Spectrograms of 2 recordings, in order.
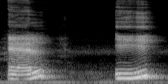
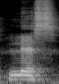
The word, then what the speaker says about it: les: le it is not less it is not less cuz mostly English speakers would rather say less less no it's not less people s is silent are you to hear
